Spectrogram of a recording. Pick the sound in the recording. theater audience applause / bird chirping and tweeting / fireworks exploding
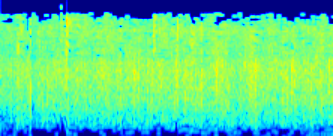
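theater audience applause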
